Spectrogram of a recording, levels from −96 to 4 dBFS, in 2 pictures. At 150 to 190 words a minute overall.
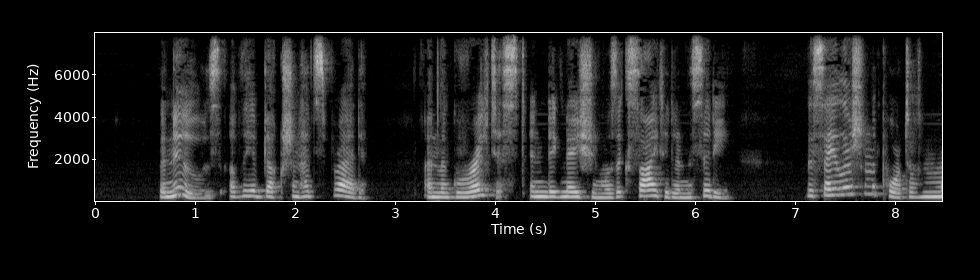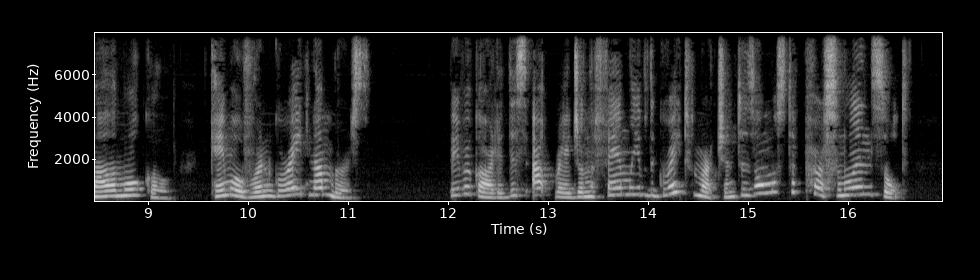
Yes: average, 155 wpm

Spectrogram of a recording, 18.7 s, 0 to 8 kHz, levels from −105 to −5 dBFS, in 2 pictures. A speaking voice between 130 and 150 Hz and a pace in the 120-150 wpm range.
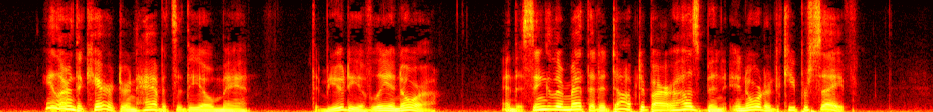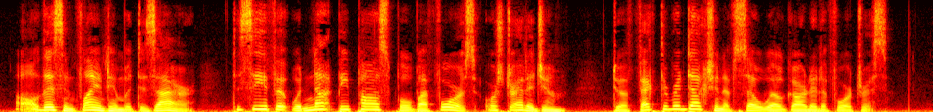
No: medium, 140 Hz; average, 180 wpm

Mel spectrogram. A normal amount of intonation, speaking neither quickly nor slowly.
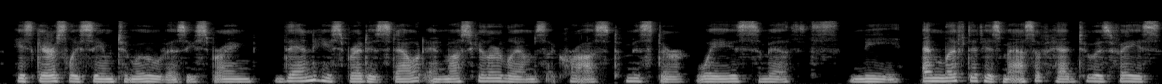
No: narrow, 2.3 semitones; average, 145 wpm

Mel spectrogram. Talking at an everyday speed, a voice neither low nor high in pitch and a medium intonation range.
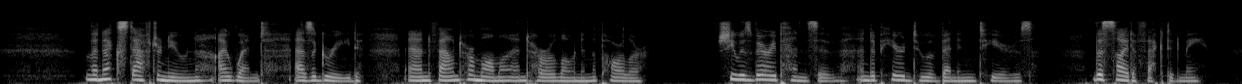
Yes: average, 155 wpm; medium, 175 Hz; average, 3.5 semitones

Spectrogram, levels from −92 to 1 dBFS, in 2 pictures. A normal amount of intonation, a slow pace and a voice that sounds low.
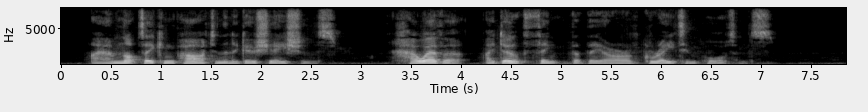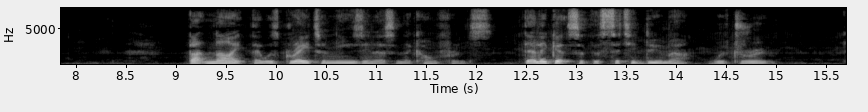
Yes: average, 3.7 semitones; slow, 130 wpm; low, 130 Hz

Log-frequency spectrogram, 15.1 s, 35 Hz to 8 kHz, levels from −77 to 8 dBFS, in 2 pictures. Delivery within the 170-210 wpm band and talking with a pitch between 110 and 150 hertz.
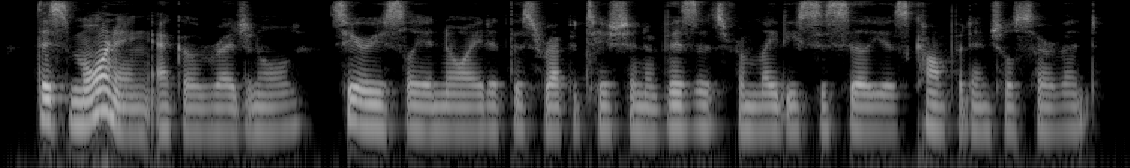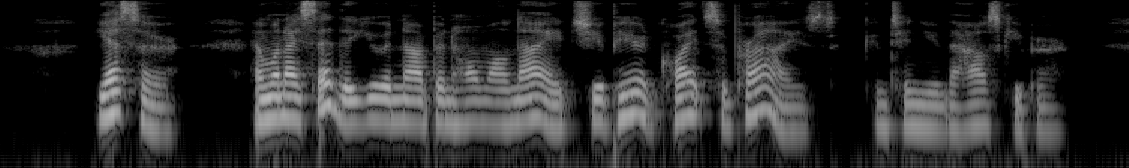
No: average, 145 wpm; low, 135 Hz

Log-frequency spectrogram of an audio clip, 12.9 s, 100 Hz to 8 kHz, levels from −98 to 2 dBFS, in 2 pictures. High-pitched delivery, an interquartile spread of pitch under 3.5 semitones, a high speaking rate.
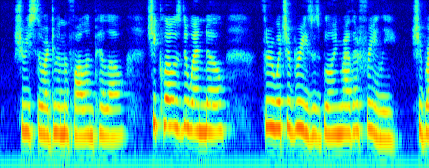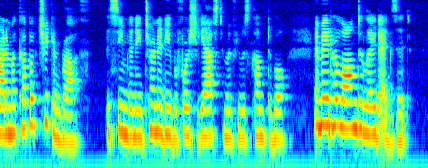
Yes: high, 245 Hz; average, 3.0 semitones; fast, 210 wpm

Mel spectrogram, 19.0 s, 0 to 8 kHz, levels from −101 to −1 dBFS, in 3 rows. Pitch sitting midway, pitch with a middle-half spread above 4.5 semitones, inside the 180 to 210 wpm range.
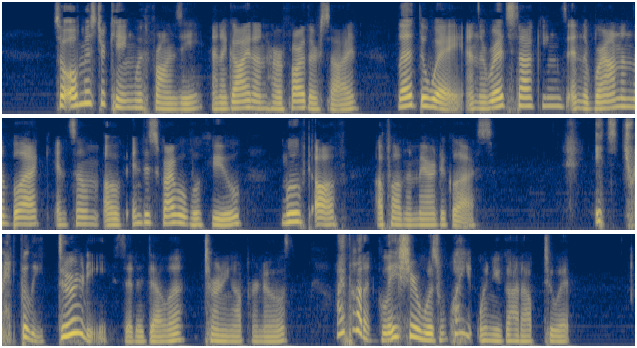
Yes: medium, 170 Hz; average, 5.1 semitones; average, 185 wpm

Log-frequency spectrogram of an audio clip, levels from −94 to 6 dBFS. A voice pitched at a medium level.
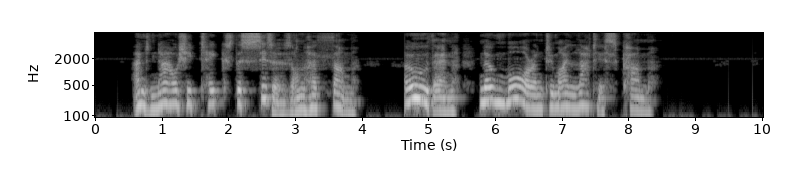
Yes: medium, 160 Hz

